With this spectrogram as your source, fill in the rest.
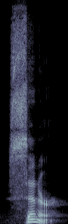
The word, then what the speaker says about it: center: When you see NT, a lot of times you don't hear the T. Example, center. Of course, you can say center, it's correct, but a lot of Americans will pronounce it center.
